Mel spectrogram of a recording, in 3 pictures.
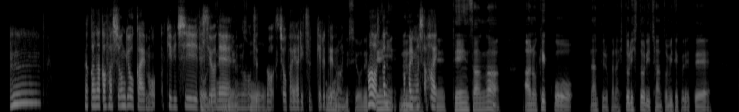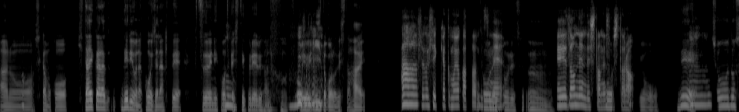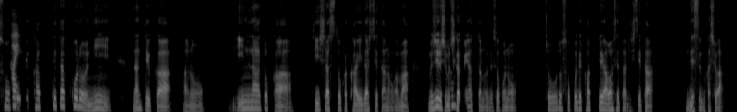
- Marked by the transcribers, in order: background speech
- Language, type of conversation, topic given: Japanese, podcast, 今の服の好みはどうやって決まった？
- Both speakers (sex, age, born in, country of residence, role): female, 35-39, Japan, Japan, host; male, 60-64, Japan, Japan, guest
